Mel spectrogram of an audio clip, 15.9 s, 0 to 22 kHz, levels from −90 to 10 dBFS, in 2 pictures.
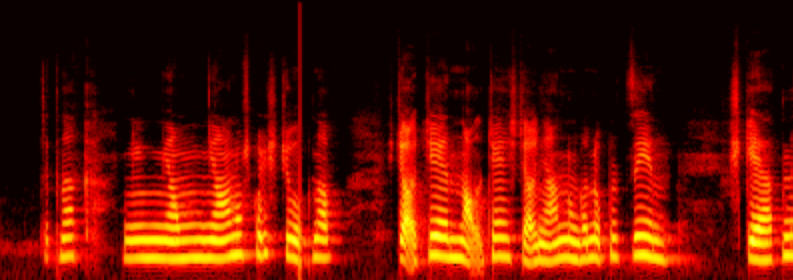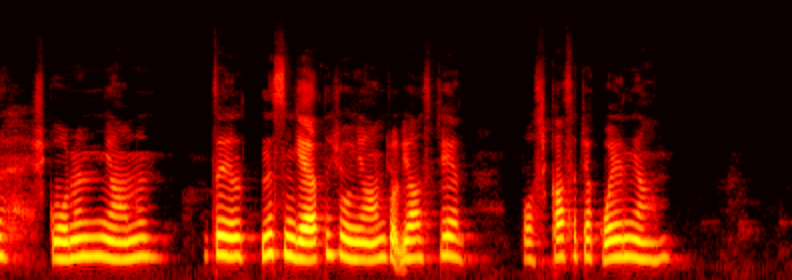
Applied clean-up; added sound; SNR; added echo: none; none; none; none.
